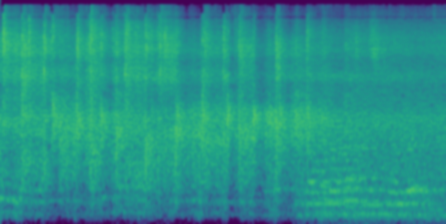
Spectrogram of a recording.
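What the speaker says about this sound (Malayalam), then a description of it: "നമ്മുടെ ഈ സാറിനെ നമ്മൾ ഒരു നല്ലൊരു കൈയടി നല്ല ശക്തി" An audience claps for a speaker at a gathering, a dense patter of many hands that carries on steadily for several seconds, moderately loud, with a voice speaking partway through.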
